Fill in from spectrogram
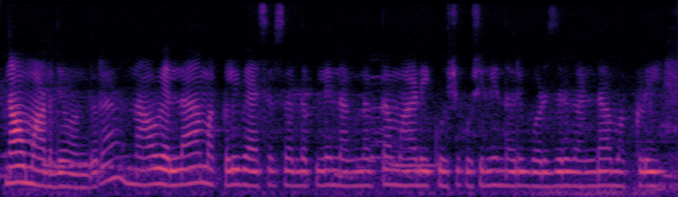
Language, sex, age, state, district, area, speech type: Kannada, female, 45-60, Karnataka, Bidar, urban, spontaneous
